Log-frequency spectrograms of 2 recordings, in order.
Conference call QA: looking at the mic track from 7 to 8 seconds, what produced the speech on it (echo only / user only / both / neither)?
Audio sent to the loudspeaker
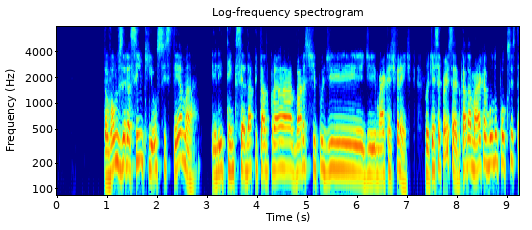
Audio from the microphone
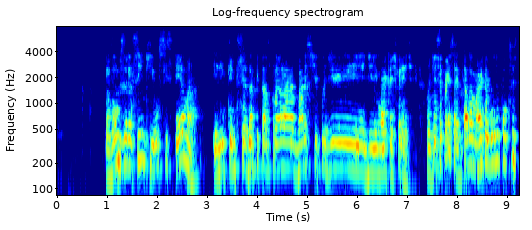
echo only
